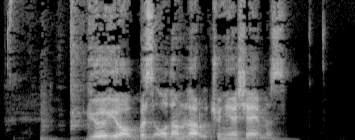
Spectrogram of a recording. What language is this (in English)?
Uzbek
